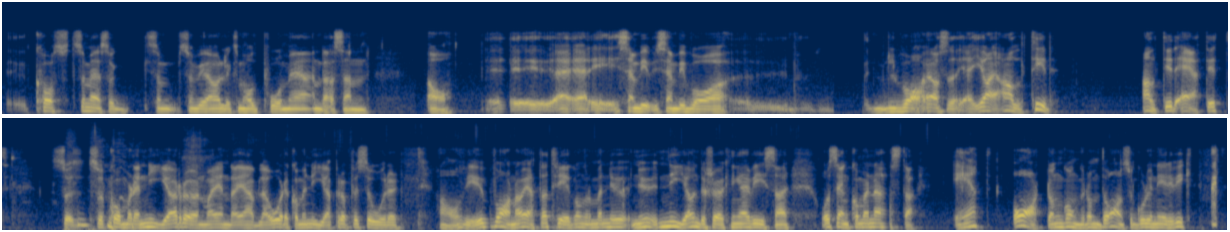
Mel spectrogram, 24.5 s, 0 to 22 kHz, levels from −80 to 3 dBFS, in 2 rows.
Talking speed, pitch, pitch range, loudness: 175 wpm, 115 Hz, 105-125 Hz, -19 LUFS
